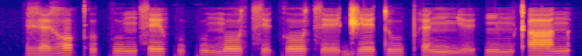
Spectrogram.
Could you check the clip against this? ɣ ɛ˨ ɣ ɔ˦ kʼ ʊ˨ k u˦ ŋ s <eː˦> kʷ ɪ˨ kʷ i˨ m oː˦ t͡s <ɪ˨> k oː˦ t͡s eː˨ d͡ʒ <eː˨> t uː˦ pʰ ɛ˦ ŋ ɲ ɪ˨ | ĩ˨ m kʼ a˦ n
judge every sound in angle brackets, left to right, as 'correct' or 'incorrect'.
correct, correct, incorrect: eː˦

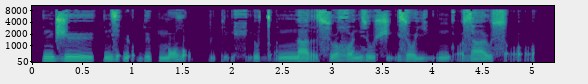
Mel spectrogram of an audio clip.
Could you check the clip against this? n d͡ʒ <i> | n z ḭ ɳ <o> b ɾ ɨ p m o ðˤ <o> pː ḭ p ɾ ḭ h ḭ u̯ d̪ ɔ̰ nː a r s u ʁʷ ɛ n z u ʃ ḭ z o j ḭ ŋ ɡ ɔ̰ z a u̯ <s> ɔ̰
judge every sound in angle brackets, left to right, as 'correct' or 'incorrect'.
incorrect: ɨ, incorrect: o̰, incorrect: o̰, correct

